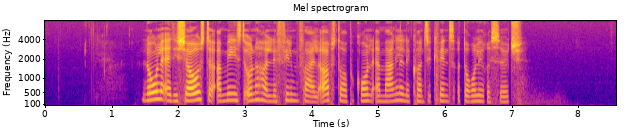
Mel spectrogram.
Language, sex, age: Danish, female, 24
